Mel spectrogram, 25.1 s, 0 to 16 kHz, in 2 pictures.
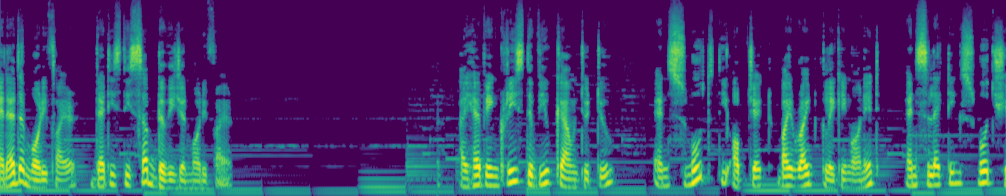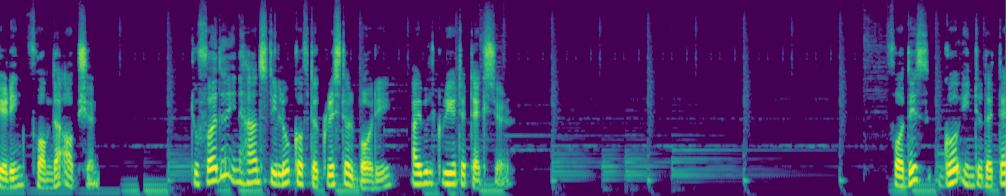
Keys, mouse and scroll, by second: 2.7 click, 4.7-9.8 drag, 11.1-14.0 right drag, 14.0 click, 14.5 click, 14.9-19.9 right drag, 19.9 click, 21.1-24.9 alt+drag.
